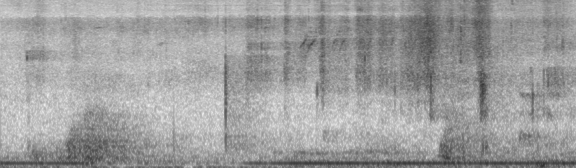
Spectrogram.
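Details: A pet female cow in a village, vocalising toward her owner as if talking: two short, low, breathy moo-like grunts around the first second and again near four and a half seconds, over a steady low hum and light rustling.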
